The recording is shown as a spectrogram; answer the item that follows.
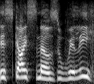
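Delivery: high-pitched, pointed, accusing tone. Voicing a character who points at a man and accuses him: said loudly. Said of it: "I point loudly".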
